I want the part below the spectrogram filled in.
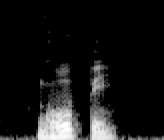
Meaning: to group (to put together to form a group)
- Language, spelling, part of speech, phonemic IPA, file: French, grouper, verb, /ɡʁu.pe/, Fr-grouper.ogg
